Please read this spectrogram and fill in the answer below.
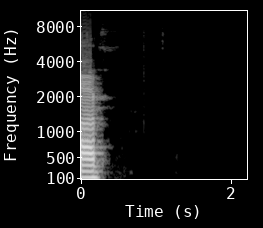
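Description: The end of a drawn-out spoken "uh", then near silence.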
